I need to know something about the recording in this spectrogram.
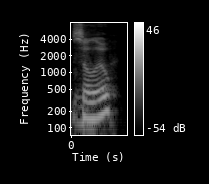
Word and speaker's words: Salu: on Salu Park. Oh my! I always get called on how I pronounce that. S-A-L. Salu.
